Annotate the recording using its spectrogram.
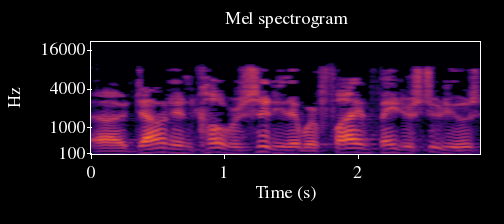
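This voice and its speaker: With an American accent, a man speaks in a dark, mellow tone with ordinary pitch variation. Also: quiet background. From Los Angeles, California. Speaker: retired musician and choir director. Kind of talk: oral history interview. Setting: historic train station. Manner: halting, frequent uh fillers.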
